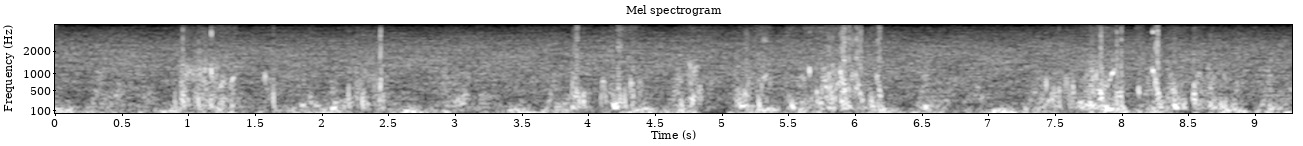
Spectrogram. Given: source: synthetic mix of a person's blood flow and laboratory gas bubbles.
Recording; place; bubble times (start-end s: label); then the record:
Doppler ultrasound of blood flow; precordium
0.86-1.38 s: bubbles
1.55-1.68 s: bubbles
1.82-2.00 s: bubbles
2.17-2.50 s: bubbles
3.85-4.42 s: bubbles
4.62-4.98 s: bubbles
5.08-5.39 s: bubbles
5.47-6.26 s: bubbles
7.36-8.05 s: bubbles
8.10-8.88 s: bubbles
From the record:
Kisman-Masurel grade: 333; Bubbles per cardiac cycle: rolling drumbeat, 9 or more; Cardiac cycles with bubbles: 50 to 99%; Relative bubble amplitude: loud (0.450 to 0.775); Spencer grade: 3 (all of the cardiac periods contain showers or single bubble signals, but not dominating or overriding the cardiac motion signals); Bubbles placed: anywhere in the cardiac cycle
